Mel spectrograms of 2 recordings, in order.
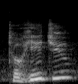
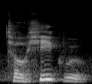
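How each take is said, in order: First: "Tohiju?" rising high at the end; question tune. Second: "Tohigru" with stressed "hi" and falling end; answer tune. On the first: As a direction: ask "Tohiju?" with a strong upward swing. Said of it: "It's a question". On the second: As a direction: answer "Tohigru", coming down after "hi". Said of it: "It's a response to this one". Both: Shown as a demonstration.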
